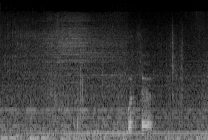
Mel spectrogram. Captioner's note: engine chugging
